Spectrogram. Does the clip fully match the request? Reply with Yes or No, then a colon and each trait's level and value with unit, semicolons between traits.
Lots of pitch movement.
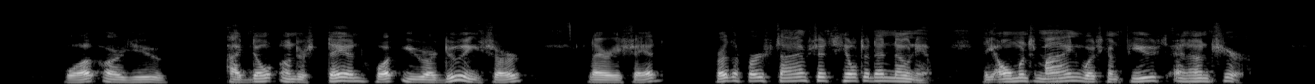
Yes: wide, 5.9 semitones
